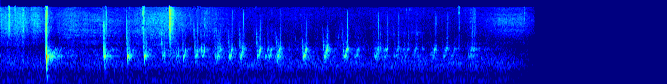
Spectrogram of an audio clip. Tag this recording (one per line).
winter
field-recording
ice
